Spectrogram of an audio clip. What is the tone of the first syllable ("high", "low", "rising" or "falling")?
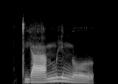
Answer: rising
